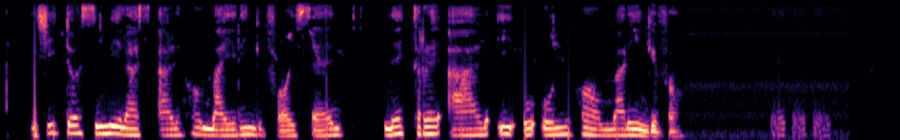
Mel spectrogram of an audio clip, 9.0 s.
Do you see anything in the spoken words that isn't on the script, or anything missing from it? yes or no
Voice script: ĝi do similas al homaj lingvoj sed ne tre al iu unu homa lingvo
no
